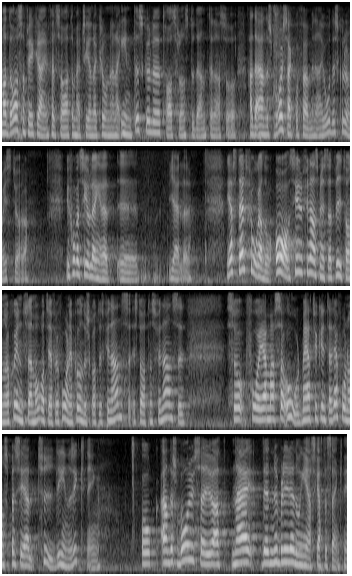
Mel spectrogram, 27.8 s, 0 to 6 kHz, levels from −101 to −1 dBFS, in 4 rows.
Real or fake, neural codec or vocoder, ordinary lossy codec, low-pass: real; none; none; 5.4 kHz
